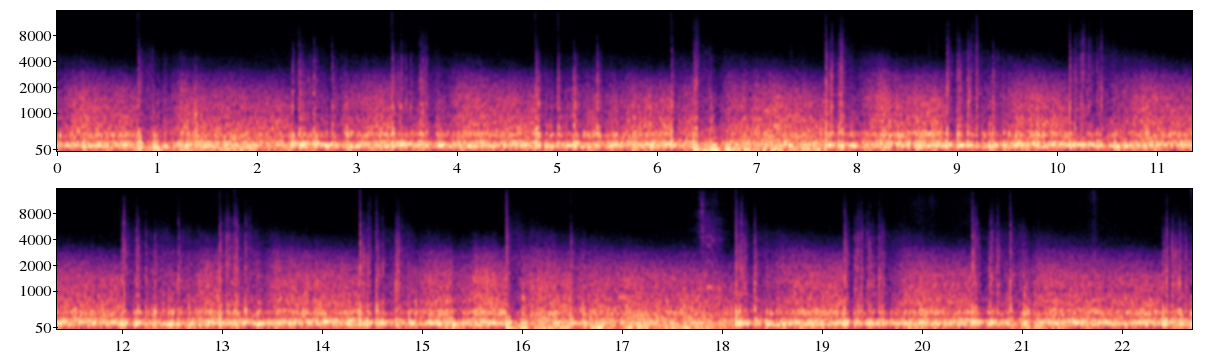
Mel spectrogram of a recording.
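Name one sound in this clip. Fireworks bang and crackle overhead in rapid bursts.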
